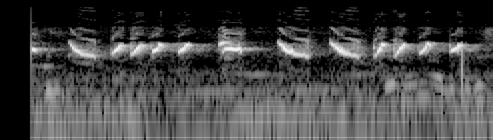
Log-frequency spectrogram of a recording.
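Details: Orange-headed thrush song, a rapid run of bright, sweeping whistled notes, each sliding downward, delivered in quick bursts of about three to five notes with short gaps between.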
